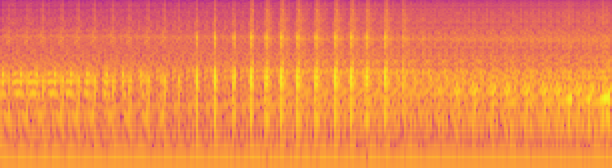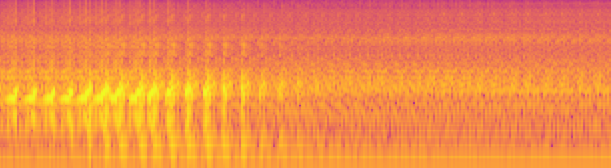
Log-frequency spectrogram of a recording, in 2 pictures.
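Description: An engine running with a rapid, rattling beat of about ten pulses a second. It swells louder twice.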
